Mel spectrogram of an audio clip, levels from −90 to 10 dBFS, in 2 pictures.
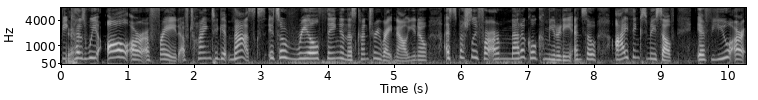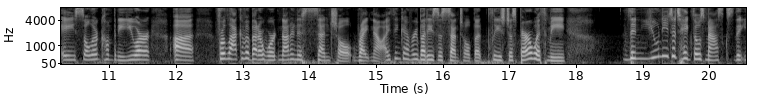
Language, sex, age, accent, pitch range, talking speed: English, female, 30-49, American, 215-305 Hz, 205 wpm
